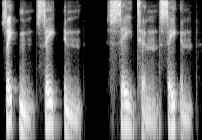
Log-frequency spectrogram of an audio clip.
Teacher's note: but Americans remember we use that glottal stop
